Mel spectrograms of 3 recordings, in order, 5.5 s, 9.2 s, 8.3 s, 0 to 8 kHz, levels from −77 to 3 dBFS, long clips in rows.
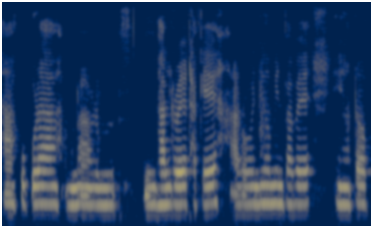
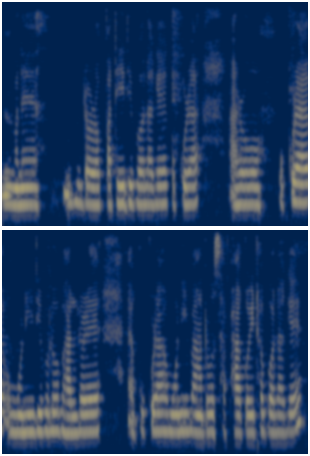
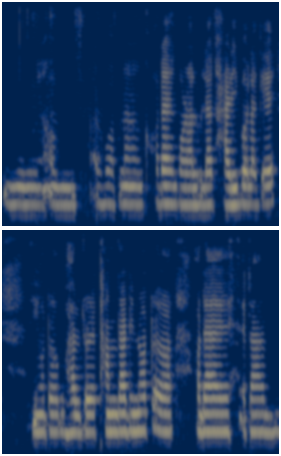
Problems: none marked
